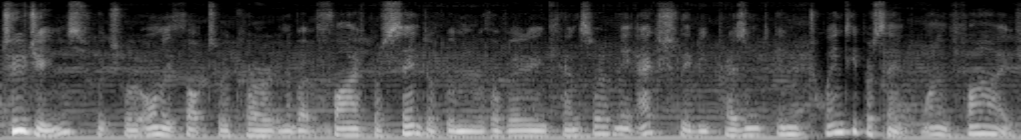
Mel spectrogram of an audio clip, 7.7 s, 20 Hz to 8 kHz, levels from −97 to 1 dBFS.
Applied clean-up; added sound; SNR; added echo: none; Musical instrument; 13 dB; reverberation time 0.3 s.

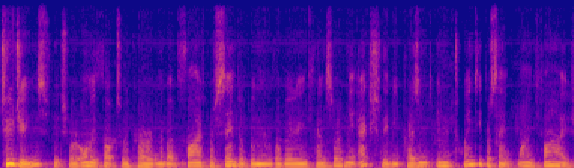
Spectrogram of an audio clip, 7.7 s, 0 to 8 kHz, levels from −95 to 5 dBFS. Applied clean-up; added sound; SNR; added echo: neural separator model SepFormer DNS4.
